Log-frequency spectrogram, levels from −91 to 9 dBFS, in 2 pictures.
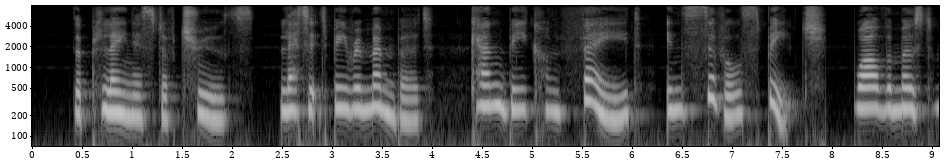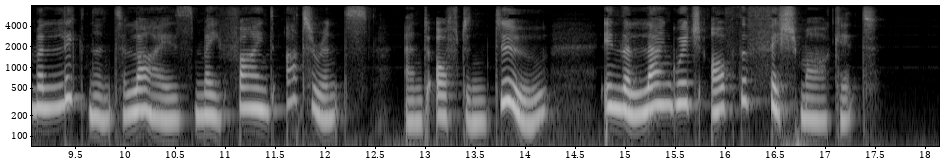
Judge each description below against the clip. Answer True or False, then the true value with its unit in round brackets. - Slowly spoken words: True (105 wpm)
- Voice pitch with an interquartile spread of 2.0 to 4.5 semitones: False (4.9 semitones)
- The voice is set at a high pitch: True (225 Hz)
